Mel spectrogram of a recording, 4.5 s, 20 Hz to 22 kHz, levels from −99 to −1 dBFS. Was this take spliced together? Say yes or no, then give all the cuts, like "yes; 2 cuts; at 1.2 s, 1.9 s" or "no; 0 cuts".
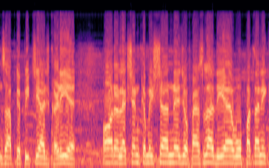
no; 0 cuts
